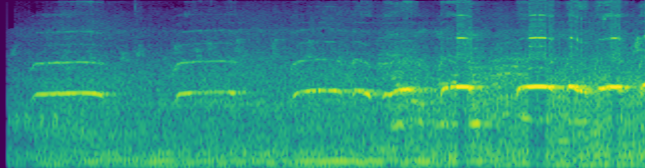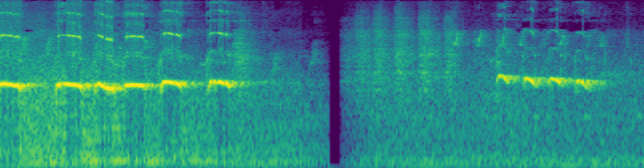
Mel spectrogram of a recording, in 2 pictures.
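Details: Caged plaintive cuckoo singing a long series of clear whistled notes that start slow and quicken while rising slightly in pitch. After a short pause, a few descending notes follow. Faint low background hum.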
